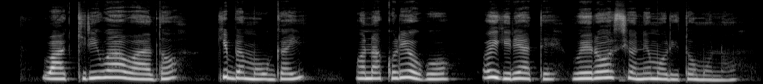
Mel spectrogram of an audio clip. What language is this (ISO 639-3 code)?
kik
